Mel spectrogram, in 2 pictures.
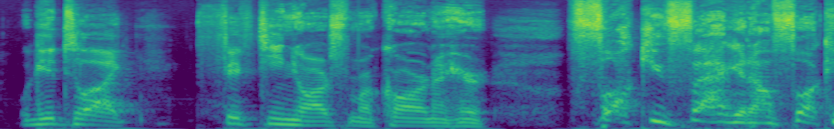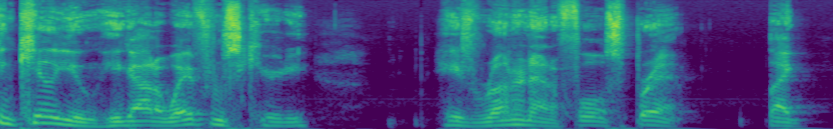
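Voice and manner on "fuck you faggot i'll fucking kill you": retold yell. Attacker yelling from distance.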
